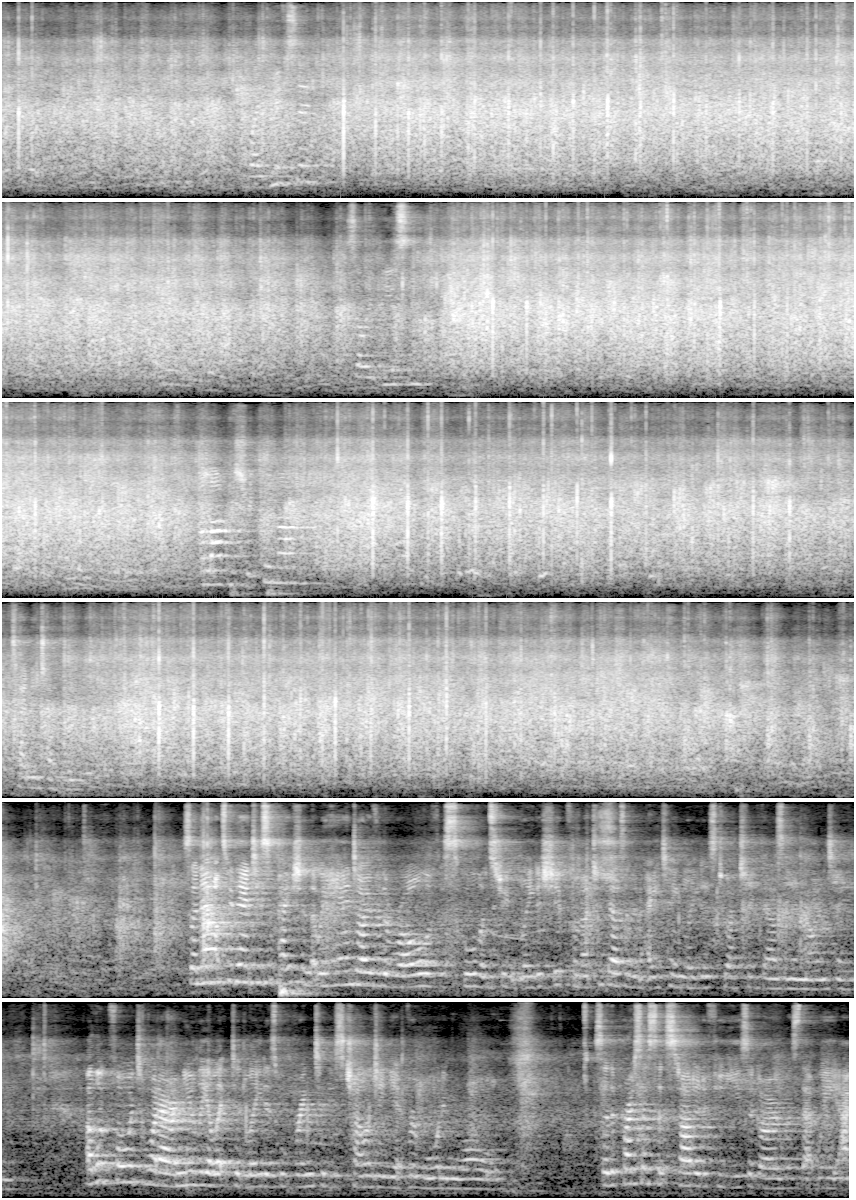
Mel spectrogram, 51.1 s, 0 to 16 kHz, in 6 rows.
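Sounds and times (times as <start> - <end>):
audience applauding: 0.0 - 35.9
loud individual claps: 0.0 - 35.9.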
